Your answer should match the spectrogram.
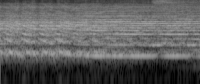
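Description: A single held electronic tone with many overtones over a club sound system, with no drums under it. It slides down in pitch at the start and then holds steady.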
